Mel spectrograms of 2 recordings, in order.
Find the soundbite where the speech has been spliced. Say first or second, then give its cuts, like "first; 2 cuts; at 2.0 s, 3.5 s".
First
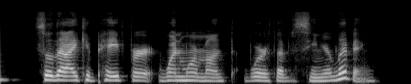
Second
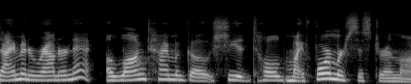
second; 2 cuts; at 0.9 s, 2.8 s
